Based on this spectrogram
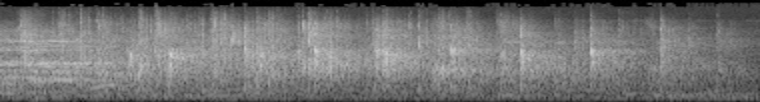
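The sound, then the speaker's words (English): An audience applauds steadily, a dense wash of many hands clapping at an even, moderately loud level for about four seconds, with no voices standing out. “It wasn't something, I know, you can't applaud that, right?”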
